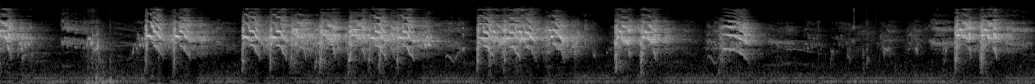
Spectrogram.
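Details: Pet budgerigars pour out dense, buzzy, twittering chatter in long loud bouts broken by brief pauses, squeaky notes tumbling rapidly over a low constant hum.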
